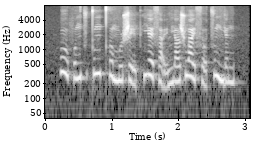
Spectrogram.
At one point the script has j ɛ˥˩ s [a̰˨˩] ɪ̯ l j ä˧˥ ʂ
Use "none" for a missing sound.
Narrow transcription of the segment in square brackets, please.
a̰˨˩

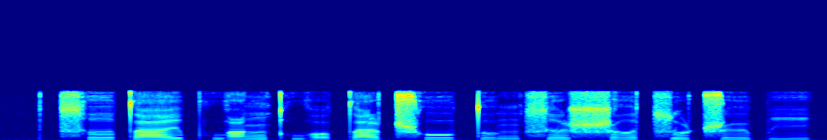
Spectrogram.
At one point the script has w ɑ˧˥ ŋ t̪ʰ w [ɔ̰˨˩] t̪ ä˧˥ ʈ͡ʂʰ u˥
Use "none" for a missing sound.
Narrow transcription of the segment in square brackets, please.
ɔ̰˨˩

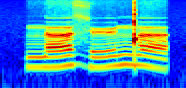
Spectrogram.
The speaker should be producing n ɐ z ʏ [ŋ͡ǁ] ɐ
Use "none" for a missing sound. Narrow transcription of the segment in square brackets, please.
ŋ͡ǃ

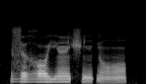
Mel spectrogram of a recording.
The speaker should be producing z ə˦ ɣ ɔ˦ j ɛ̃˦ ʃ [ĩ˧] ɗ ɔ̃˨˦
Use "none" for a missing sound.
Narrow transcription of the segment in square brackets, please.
ĩ˧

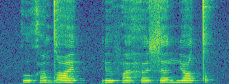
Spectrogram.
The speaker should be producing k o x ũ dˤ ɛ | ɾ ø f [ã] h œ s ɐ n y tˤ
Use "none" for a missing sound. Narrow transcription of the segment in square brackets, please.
ã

